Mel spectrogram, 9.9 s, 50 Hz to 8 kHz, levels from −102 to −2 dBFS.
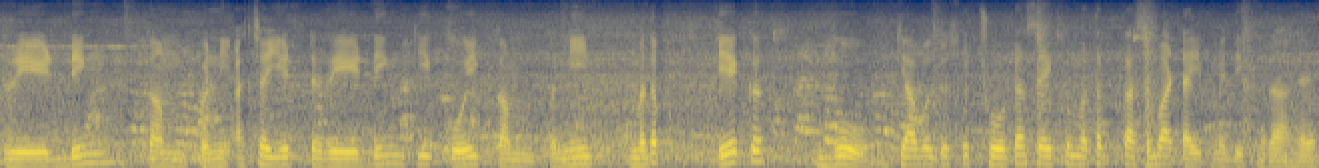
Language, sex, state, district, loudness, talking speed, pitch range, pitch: Hindi, male, Madhya Pradesh, Katni, -15 LUFS, 145 wpm, 115-140 Hz, 130 Hz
